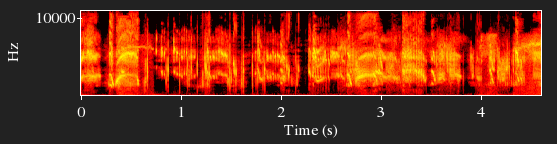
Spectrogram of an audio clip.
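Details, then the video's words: Kaltimtara lure call for white-nest swiftlets, used in swiftlet houses in East Kalimantan. Packed, high-pitched squeaky chirps and buzzy chatter come in quick clusters, broken by a short pause midway. "Suara panggil kaltimtara"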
